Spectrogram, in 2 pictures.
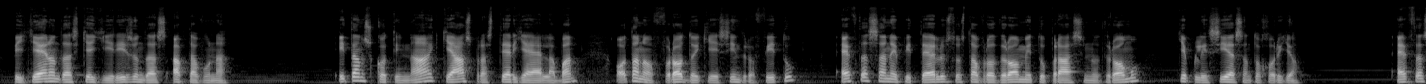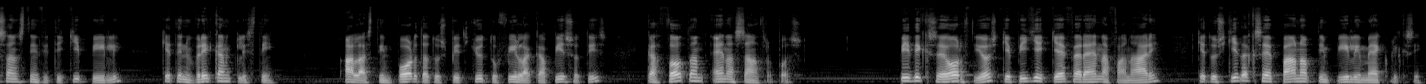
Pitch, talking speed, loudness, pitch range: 115 Hz, 140 wpm, -23 LUFS, 100-130 Hz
